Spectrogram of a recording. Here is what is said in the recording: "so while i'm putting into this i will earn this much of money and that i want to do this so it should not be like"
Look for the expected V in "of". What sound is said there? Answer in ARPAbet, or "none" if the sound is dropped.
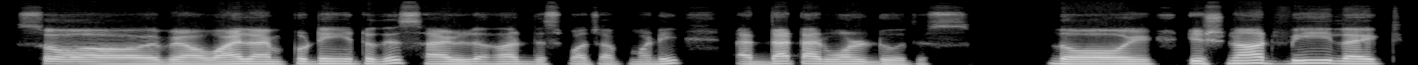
P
